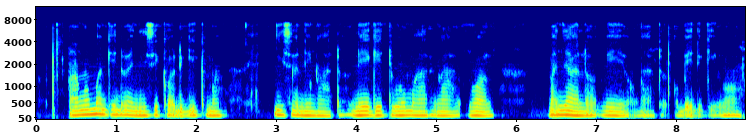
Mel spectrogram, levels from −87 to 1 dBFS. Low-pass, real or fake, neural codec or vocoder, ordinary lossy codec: 7.2 kHz; fake; codec, 16 kHz, 16 kbps, FunCodec, trained on LibriTTS, 50 frames a second; none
